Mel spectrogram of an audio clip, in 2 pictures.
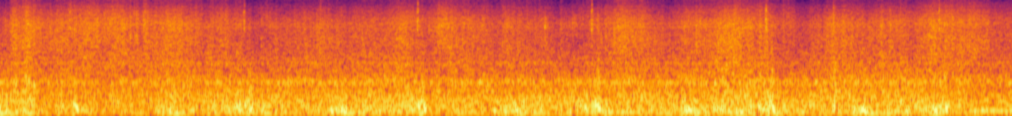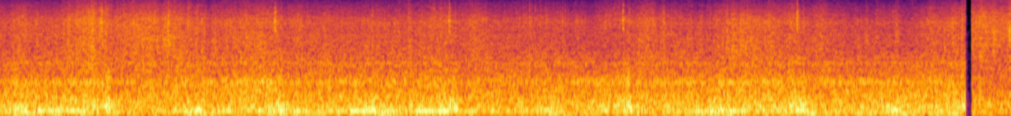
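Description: Hurricane wind and heavy rain beating on a car, heard from inside the cabin: a loud, steady rush of rain and gusts.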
